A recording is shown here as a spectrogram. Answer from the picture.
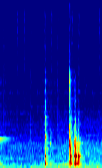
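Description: A lid being set on a cooking pot of dal: a clink right at the start and another short clink or two about a second and a half in, over soft background music.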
